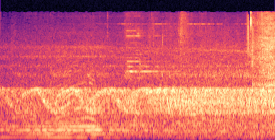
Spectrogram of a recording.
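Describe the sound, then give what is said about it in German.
A wailing emergency siren sweeps up and down over a dense wash of traffic rumble and city street noise in New York City, loud, with no one speaking. “Ich weiß, wir können vielleicht mal kurz reinhören, ähm, was einen da erwartet, wenn man nach New York reinkommt.”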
